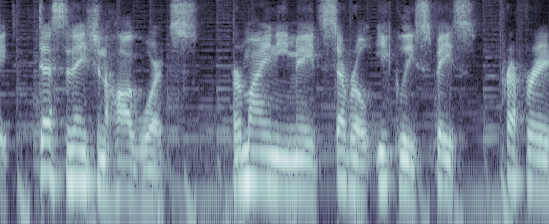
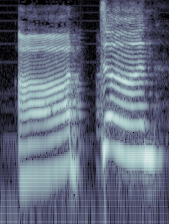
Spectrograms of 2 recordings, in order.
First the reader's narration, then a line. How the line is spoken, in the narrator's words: she exclaimed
